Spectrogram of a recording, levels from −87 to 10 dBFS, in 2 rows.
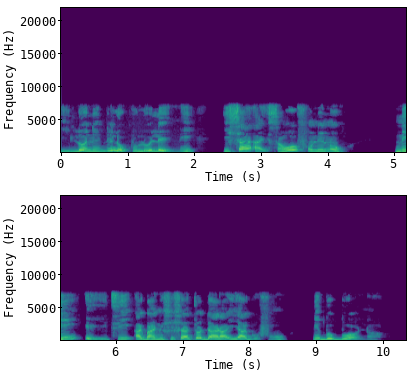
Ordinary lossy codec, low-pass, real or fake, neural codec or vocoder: none; 7.2 kHz; real; none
